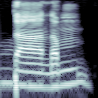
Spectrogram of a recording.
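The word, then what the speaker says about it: दानम्: The anuswara, the subdotted M, will, in the most correct form of utterance, take on the quality of the following consonant.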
